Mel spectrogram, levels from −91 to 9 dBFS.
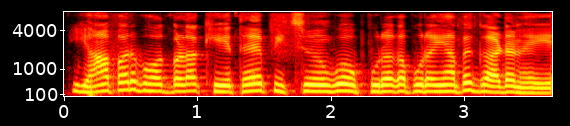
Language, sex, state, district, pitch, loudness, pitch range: Hindi, female, Bihar, Patna, 225 Hz, -13 LUFS, 220-235 Hz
